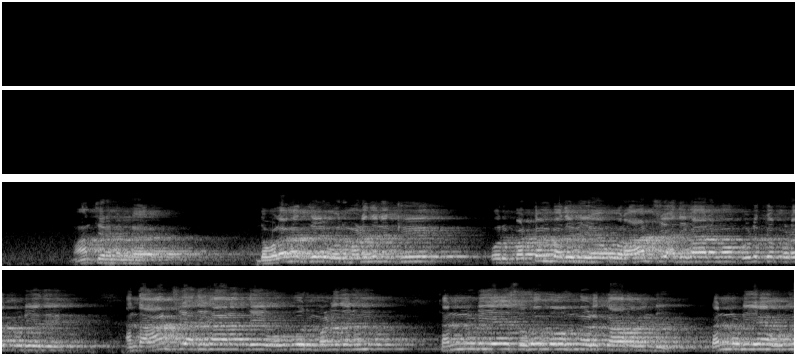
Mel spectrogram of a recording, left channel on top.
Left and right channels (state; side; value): silent; left; 67 dB below the other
